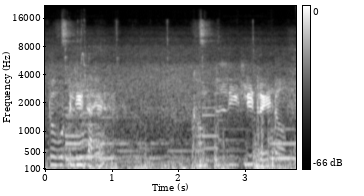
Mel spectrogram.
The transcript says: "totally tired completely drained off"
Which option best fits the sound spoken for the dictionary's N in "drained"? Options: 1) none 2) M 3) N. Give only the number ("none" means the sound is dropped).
1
